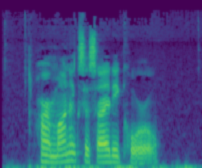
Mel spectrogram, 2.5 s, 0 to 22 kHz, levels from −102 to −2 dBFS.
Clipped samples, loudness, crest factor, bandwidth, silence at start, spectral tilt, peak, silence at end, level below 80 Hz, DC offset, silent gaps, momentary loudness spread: under 0.1%; -24 LUFS; 18 dB; 16.5 kHz; 0.1 s; -3 dB/octave; -8 dBFS; 0.05 s; -44 dBFS; under 0.1%; none; 9 LU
